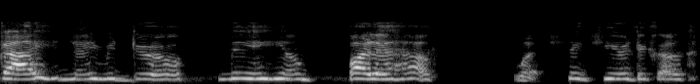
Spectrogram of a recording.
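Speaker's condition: Cerebral palsy; from birth; speech impairment, voice sounds different, strangers wrongly assume cognitive disability on hearing voice

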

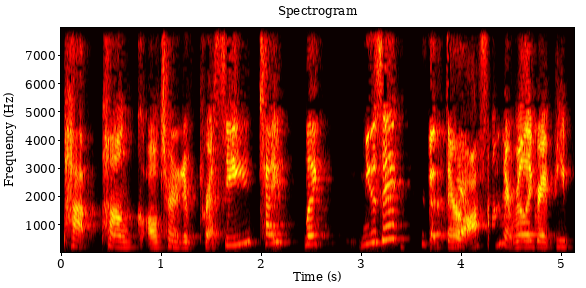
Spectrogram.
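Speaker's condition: No condition

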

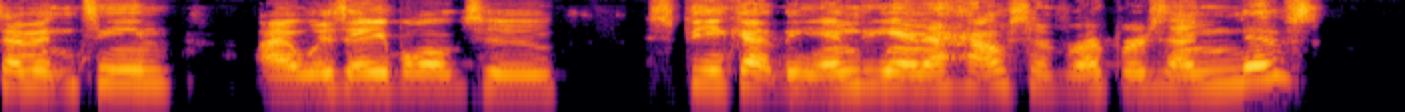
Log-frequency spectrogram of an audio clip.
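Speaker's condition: Spastic cerebral palsy

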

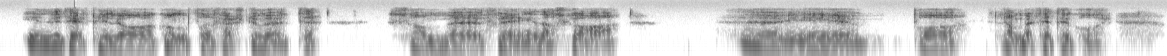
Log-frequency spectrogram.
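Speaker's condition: Parkinson's disease; diagnosed around age 65

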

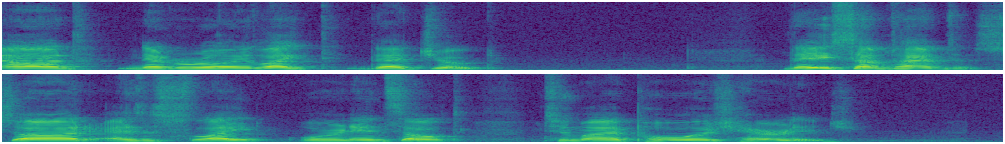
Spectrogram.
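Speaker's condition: Spastic cerebral palsy; from spinal meningitis at birth, born 2 months premature, mainly legs, secondarily arms and hands; moderate impact on balance and coordination, stiff tight involuntary muscle movements, walks with crutches or poles

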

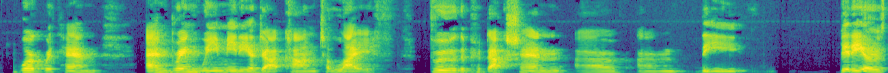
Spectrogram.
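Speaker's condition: Deafness; hearing aids

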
